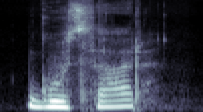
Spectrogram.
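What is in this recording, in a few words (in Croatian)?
"gusar", Hrvatski; mreznik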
